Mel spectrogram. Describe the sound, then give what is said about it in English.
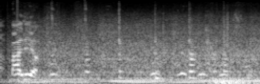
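Bus approaching a street corner: a steady low engine drone and road noise, with voices talking over it throughout. “The gang arrive at a street corner as the bus approaches.”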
